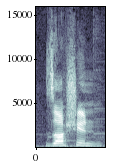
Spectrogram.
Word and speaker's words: Zacian: Zacian, yeah, it's supposed to be pronounced that way.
